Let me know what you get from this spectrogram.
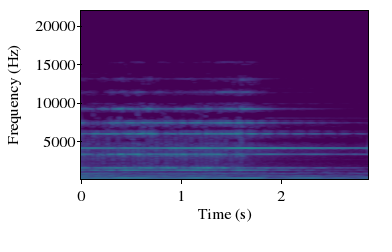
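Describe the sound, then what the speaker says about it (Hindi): An old telephone ringing as a sound effect in a ghost story set in Banaras, a bright trilling bell that rings alone for a few seconds and then fades. "उस कमरे से आज भी कभी कभी टेलीफोन बजने की आवाज आती है"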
